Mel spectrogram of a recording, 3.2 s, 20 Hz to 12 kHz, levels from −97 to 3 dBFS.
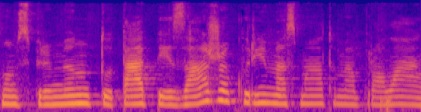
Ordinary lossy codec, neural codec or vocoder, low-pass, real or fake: AAC, 64 kbps; none; 10.8 kHz; real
